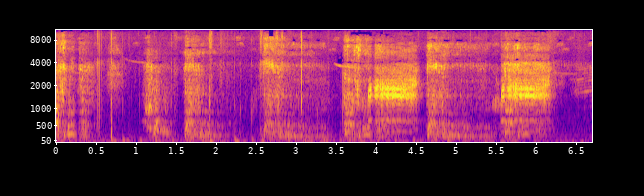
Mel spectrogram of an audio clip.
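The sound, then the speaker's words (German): Sheep bleat over and over in quick succession, a series of loud, wavering cries that overlap one another with barely a pause between them. “Schaf, Schaf, Schaf, Schaf, Schaf, Schaf, Schaf.”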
